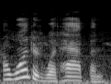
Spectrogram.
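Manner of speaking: put-on calm, steady read-aloud voice for children; story reading. A narrator's reading. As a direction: tell it gently to young listeners, like at story time. Reads children's picture book aloud.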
